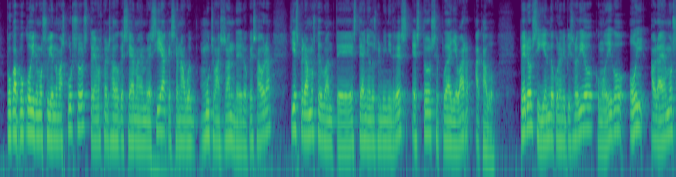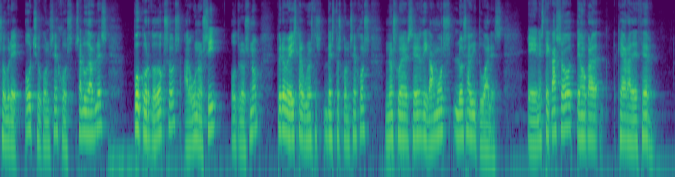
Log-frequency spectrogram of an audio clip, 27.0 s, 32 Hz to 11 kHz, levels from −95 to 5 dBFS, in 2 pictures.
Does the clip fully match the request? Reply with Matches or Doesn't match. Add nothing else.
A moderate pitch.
Doesn't match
